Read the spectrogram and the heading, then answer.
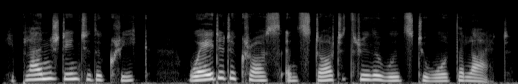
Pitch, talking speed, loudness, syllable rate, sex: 200 Hz, 175 wpm, -18 LUFS, 4.5 syllables/s, female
